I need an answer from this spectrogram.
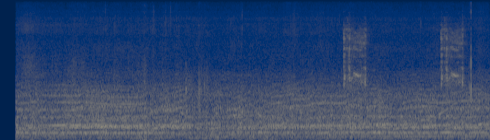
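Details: Angelita stingless bees (Tetragonisca angustula) producing a steady, dense droning hum with a low layered tone throughout, and two brief high chirps breaking through near the end.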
